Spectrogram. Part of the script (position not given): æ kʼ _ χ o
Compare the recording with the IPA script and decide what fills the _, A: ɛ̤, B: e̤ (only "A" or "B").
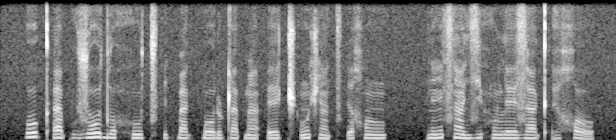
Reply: B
